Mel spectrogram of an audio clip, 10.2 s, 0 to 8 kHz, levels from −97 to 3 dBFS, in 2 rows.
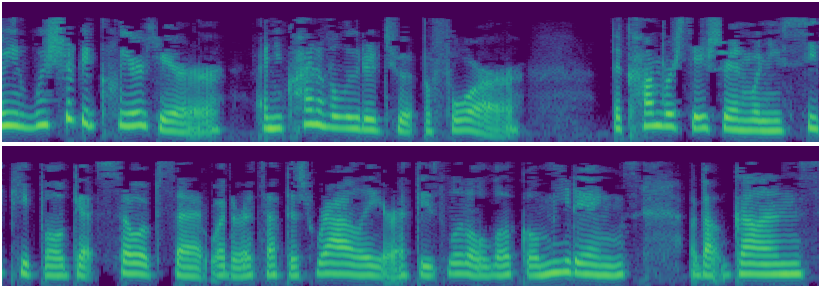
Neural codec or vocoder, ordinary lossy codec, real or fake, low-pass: codec, 16 kHz, 2 kbps, FreqCodec, larger model; MP3, 24 kbps; fake; 7.2 kHz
